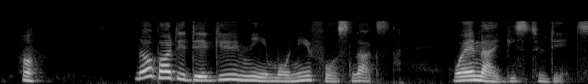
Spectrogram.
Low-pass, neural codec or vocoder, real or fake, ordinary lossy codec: none; codec, 16 kHz, 1 kbps, X-Codec, HuBERT features, trained on LibriSpeech; fake; none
